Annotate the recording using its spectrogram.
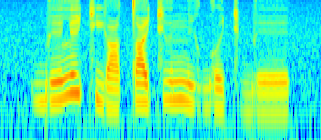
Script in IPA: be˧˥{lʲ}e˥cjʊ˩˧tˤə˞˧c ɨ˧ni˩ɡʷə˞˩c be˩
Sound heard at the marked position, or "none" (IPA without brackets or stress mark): l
